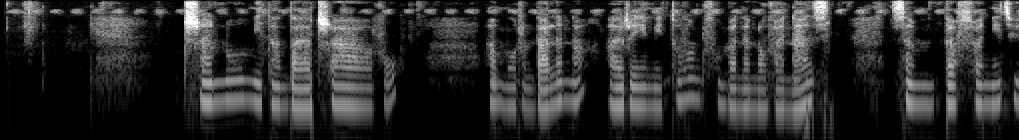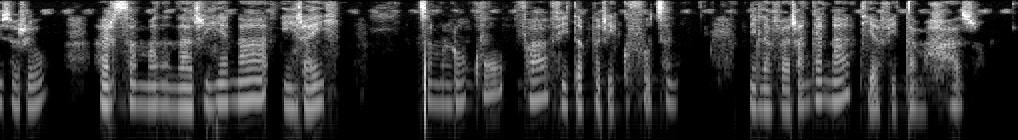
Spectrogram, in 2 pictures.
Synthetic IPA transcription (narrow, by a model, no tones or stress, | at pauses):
ʈ͡ʂanumit̪and̪aːʈ͡ʂəru | amuɾund̪alanəaɾimit̪uvunifumbananovanaz̥i̥saminit̪ḁfanit͡siziɾewaɾisammananaɾianəiɾaj | t͡similukʰufav̥it̪apiɾiku̥fut͡sini̥ | nilavaɾaŋɡanəd̪̥iə̰v̥it̪amahaz̥u̥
